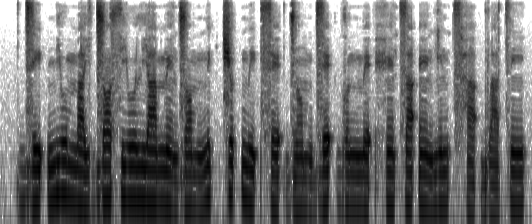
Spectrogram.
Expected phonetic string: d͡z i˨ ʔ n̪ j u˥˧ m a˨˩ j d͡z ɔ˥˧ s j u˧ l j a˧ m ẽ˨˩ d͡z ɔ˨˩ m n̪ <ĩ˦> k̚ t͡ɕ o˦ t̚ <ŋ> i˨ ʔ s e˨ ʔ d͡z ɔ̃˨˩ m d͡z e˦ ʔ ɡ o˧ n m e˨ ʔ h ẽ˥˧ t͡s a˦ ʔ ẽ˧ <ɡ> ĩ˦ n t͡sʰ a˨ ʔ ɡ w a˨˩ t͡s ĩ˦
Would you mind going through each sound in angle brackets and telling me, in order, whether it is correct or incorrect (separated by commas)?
incorrect, incorrect, correct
